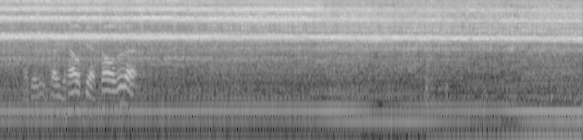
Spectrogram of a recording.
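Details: Smart car engine started after a fuel pressure regulator swap (old one refitted): a steady, shrill high-pitched hiss-whine runs throughout; alternator belt suspected slipping and very hot, cutting into something.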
